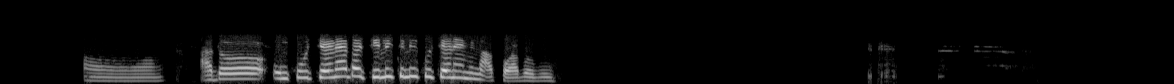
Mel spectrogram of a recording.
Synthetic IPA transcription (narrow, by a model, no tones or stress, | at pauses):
ɔ̃ | ad̪ɔunkut͡ʃɛɽ̃ɛd̪ɔt͡ʃilit͡ʃilikut͡ʃɛɽ̃ɛminaʔpɔabəbu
